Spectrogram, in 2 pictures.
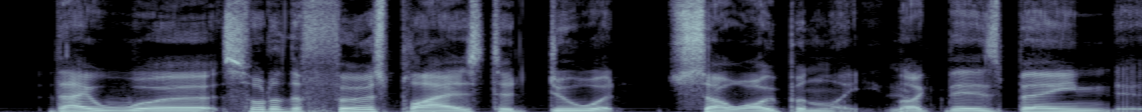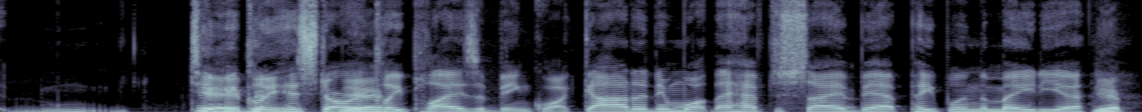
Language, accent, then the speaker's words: English; Adelaide, South Australia, Australia; My hometown. Mate, when you're winning and celebrating afterwards, you'll have a pretty average time. There's not a heap to do in Adelaide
